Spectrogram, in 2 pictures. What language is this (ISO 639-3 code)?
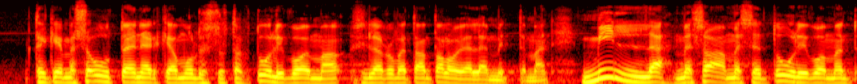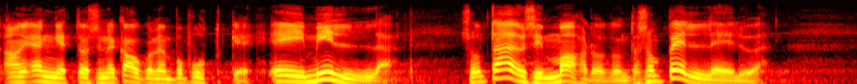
fin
